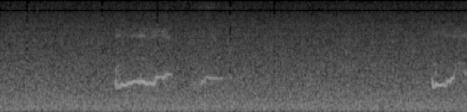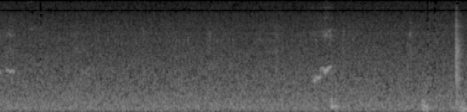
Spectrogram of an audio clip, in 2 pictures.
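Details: Shiba Inu named Kyunosuke asleep on a sofa, snoring within seconds of climbing on. Faint squeaky whistles rise and fall with each breath, returning about every five seconds over a steady background hiss.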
